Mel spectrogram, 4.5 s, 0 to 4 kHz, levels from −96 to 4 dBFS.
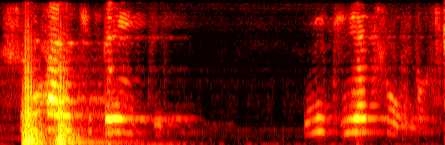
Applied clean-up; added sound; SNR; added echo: none; Knock; 2 dB; reverberation time 1.7 s.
